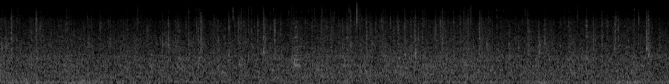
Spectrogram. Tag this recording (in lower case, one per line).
rain
water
